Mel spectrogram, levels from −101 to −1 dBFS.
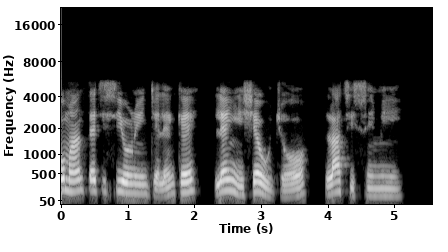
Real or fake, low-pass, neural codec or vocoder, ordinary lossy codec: real; 5.4 kHz; none; none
